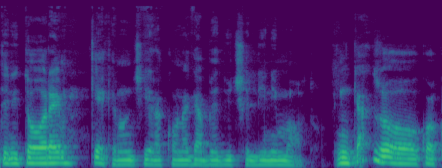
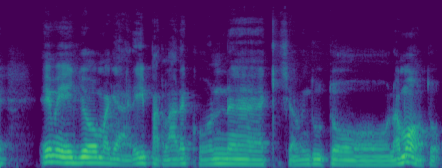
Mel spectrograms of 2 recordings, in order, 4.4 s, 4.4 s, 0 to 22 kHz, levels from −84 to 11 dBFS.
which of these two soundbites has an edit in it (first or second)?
first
